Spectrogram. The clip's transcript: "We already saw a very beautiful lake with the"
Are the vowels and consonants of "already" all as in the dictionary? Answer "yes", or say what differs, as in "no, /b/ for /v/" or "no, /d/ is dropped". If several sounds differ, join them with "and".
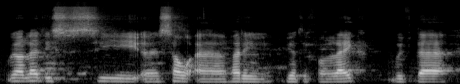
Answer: no, /l/ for /ɹ/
